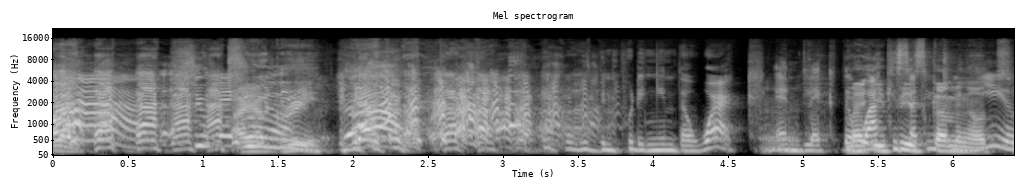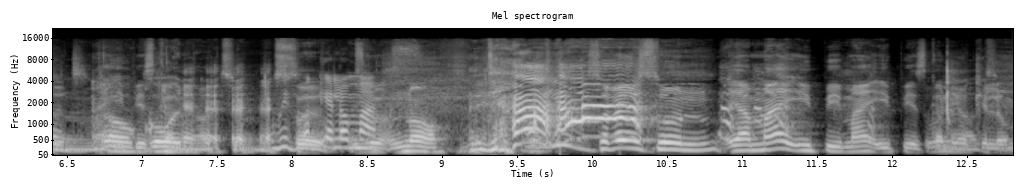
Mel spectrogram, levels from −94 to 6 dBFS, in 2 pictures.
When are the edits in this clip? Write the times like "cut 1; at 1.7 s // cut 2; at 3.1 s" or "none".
cut 1; at 3.3 s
